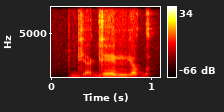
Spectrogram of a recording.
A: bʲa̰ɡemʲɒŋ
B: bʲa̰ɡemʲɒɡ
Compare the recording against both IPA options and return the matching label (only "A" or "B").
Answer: B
